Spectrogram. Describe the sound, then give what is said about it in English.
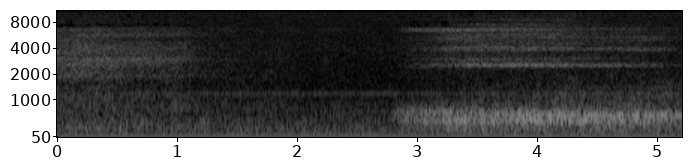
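A deep breath drawn in, then blown out through the mouth. A soft, airy inhale is followed after a pause by a longer, fuller exhale, faint overall. “all the way down to the bottom of your stomach, and then you breathe straight out through the mouth”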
